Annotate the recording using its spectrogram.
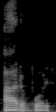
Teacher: el acento tónico que está en la y dividimos en sílabas vemos que el acento tónico está en la penúltima sílaba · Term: palabras llanas, llana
